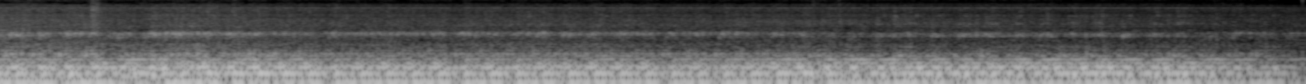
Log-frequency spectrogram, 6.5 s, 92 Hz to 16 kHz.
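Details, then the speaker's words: Auction V8 from a rear-end-damaged project truck that was apparently sorted mechanically, heard on an exhaust walk-around: a deep, even burble with a steady exhaust pulse and no knocks or ticks. It is a normal, healthy idle. "Just wanted to take a minute to really let that sound marinate. She sounds good, guys. She sounds really good."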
